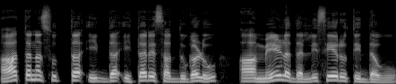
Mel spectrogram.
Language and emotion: Kannada, neutral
